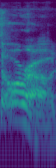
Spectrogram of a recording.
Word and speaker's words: Oro: This has been Orokani and or how do you say your name? I'm sorry. Orokani. Yeah, I'm not right. Oh, it's Oro. Just Oro. Oro. It's just Oro. It's just Oro. But folks, thank you again for tuning in.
